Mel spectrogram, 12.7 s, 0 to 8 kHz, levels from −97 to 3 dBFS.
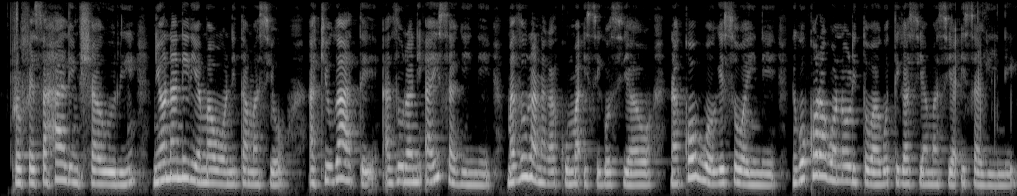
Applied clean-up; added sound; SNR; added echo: none; none; none; none.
